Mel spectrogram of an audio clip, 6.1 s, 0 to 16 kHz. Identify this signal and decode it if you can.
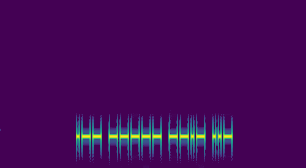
Morse code, heard as a keyed tone, about 26 wpm, 700 Hz. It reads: W0QU
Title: Speed Racing - USA 1x2 Call Signs 22wpm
